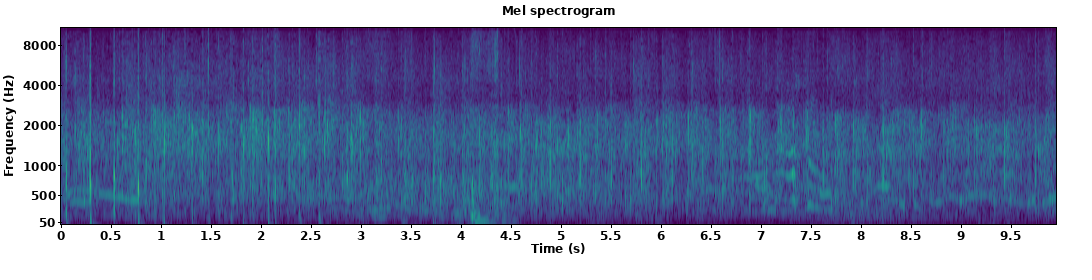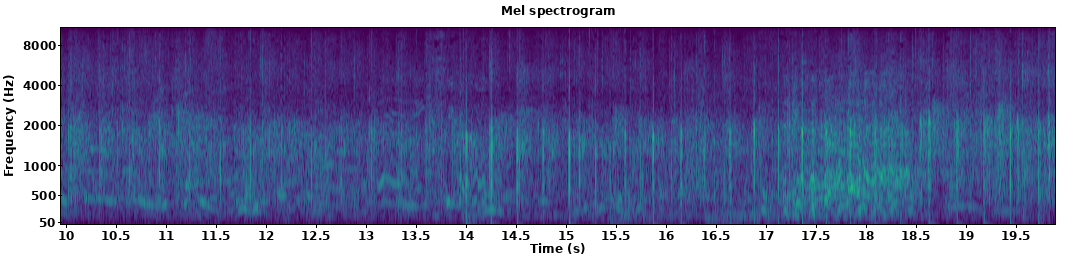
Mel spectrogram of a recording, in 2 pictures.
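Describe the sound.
A large audience at the ICG claps steadily for about twenty seconds for the Secretariat, a dense, sustained wash of applause, with a few voices faintly audible beneath it.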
